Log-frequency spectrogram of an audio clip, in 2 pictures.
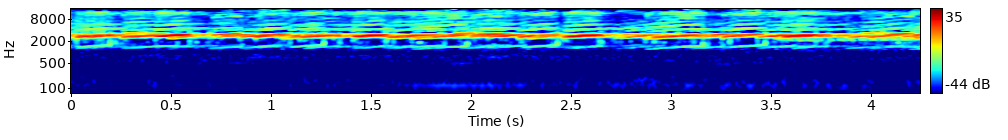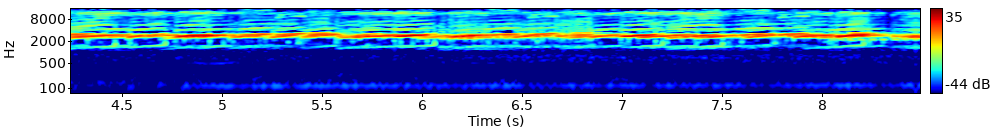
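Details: Many northern spring peepers heard at dusk on a May 2020 evening walk beside the Chezzetcook wetlands, Nova Scotia; piercing short rising peeps repeat from all sides, blending into an intense, throbbing high chorus.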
